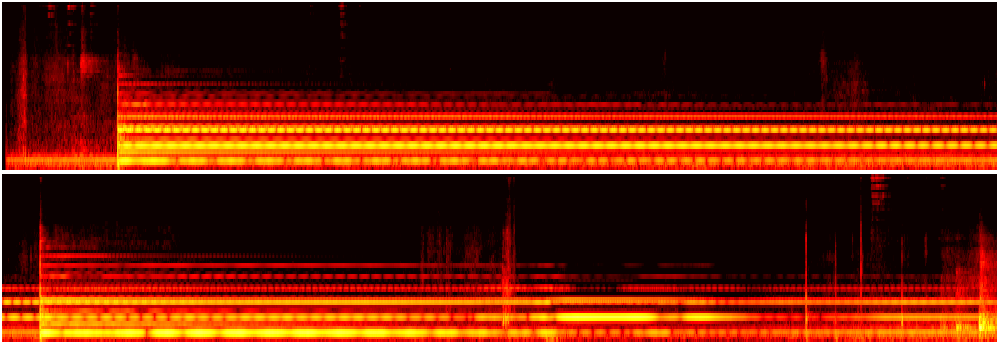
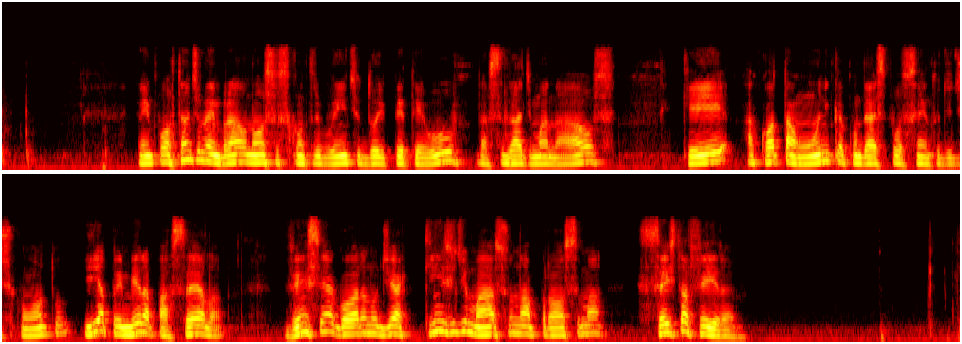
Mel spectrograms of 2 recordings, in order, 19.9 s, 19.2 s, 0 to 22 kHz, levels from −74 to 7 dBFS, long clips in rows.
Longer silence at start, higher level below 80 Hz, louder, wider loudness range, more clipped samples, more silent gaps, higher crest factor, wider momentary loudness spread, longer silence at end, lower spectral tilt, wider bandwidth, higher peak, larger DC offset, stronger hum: second, 0.05 s vs 0.25 s; about the same, -50 dBFS vs -52 dBFS; about the same, -18 LUFS vs -20 LUFS; about the same, 4 LU vs 3 LU; neither; neither; about the same, 18 dB vs 18 dB; first, 14 LU vs 11 LU; second, 0 s vs 0.75 s; first, -9.5 dB/octave vs -6.5 dB/octave; second, 6.6 kHz vs 8.8 kHz; first, 0 dBFS vs -4 dBFS; neither; neither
